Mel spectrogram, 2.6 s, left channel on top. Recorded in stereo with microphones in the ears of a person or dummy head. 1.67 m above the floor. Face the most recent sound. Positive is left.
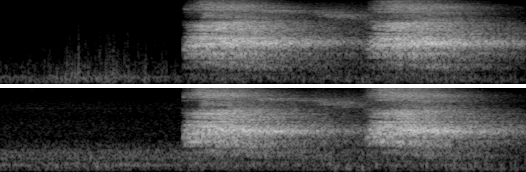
turn(degrees=-80)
